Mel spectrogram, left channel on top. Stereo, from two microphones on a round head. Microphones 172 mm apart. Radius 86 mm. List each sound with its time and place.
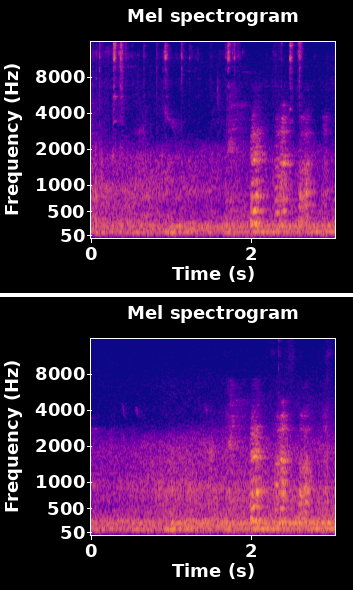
1.7 s laughter: 30° right (ahead or behind), 2.5 m; by 3.0 s 50° right (ahead or behind), 1.9 m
